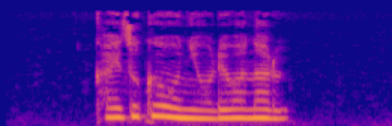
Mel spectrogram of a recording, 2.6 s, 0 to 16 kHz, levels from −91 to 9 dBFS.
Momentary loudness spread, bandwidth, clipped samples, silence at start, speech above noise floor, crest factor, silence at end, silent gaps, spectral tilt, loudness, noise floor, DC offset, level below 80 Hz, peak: 11 LU; 11.5 kHz; under 0.1%; 0.65 s; 49 dB; 14 dB; 0.7 s; none; -4 dB/octave; -20 LUFS; -68 dBFS; under 0.1%; -64 dBFS; -10 dBFS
